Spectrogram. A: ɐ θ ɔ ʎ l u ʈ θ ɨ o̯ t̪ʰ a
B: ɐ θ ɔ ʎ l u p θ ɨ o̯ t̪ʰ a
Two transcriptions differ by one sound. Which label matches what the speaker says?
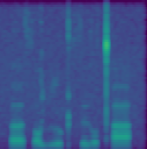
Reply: A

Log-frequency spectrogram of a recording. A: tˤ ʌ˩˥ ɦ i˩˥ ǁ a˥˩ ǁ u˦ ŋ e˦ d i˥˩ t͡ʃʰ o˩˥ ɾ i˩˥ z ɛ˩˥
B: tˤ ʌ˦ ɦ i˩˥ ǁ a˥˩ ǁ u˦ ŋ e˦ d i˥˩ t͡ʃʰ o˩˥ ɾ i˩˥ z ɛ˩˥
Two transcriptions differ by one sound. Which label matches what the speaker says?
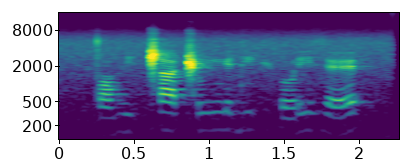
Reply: A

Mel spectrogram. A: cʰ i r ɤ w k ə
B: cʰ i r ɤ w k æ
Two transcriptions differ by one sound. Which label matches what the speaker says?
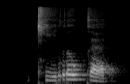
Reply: B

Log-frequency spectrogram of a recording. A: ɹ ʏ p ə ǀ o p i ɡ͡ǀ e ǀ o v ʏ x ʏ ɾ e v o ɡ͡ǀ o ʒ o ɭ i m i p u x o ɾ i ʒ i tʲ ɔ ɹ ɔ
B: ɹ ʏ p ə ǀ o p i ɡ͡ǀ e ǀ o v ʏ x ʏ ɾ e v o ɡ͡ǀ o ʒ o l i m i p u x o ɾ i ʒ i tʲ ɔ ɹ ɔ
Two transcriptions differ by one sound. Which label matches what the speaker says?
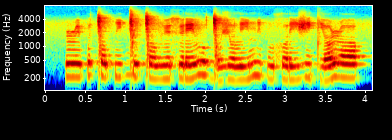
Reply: B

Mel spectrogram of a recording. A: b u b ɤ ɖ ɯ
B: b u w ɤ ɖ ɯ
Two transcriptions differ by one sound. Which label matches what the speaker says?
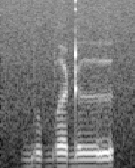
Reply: A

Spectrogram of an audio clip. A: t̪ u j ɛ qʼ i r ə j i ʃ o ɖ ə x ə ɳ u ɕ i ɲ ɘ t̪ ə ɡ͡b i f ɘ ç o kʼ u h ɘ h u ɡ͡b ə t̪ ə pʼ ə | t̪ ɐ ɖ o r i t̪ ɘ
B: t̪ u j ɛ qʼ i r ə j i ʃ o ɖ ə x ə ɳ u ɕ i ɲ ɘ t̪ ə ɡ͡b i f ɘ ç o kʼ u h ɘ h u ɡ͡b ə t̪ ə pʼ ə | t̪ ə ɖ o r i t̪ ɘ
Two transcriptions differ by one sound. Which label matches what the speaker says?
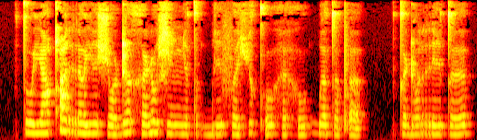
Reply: B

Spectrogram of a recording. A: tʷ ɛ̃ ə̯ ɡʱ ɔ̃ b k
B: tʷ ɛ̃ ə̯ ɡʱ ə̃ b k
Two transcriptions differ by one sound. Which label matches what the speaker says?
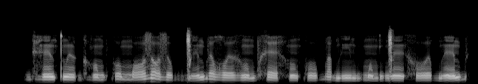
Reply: A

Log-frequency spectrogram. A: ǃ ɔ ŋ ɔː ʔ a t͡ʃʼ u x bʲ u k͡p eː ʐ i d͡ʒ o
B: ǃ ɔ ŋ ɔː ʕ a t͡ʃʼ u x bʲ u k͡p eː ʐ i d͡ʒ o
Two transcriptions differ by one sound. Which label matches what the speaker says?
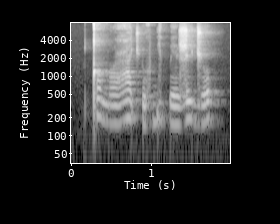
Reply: B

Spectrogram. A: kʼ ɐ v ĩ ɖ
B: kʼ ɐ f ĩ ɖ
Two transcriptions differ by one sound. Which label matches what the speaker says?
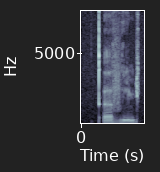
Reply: A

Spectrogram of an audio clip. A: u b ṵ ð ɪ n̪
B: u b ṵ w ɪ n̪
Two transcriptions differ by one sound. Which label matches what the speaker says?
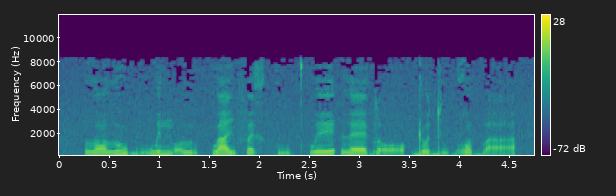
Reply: B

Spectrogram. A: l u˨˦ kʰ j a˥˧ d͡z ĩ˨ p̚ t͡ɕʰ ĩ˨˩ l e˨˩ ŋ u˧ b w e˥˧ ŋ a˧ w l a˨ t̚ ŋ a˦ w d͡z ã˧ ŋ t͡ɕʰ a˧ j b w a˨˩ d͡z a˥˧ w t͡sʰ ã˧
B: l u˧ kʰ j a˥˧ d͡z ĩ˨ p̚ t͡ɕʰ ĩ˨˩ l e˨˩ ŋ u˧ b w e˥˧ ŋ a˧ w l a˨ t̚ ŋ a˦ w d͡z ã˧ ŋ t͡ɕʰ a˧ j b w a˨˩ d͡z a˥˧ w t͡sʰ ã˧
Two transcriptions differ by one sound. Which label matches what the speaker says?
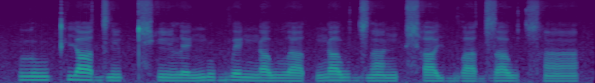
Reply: B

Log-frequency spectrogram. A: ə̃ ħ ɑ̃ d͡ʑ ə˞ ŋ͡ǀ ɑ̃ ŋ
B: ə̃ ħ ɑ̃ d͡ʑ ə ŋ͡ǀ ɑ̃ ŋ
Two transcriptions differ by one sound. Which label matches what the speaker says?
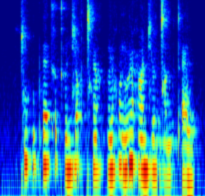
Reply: A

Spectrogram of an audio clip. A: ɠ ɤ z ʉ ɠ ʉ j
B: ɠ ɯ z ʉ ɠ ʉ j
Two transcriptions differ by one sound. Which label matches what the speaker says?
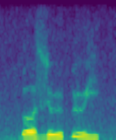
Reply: A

